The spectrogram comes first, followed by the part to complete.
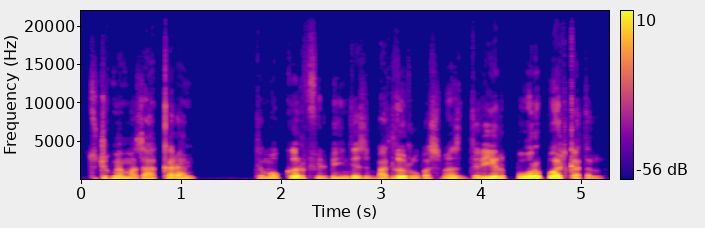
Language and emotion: Kashmiri, angry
